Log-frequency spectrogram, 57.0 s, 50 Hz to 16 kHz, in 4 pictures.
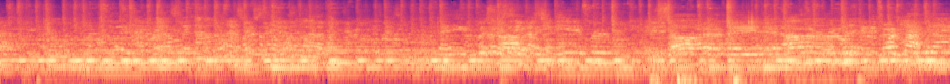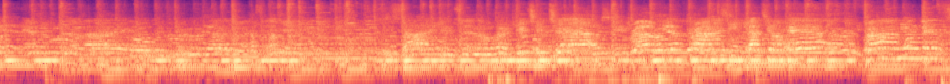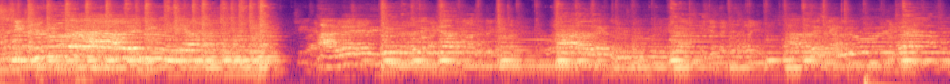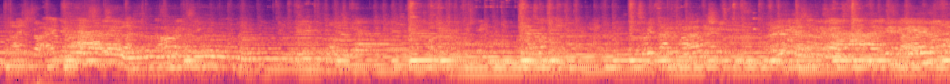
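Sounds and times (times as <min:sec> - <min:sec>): young men singing: 0:00.0 - 0:36.1, 0:36.8 - 0:49.9, 0:52.3 - 0:57.0
acoustic guitars strummed: 0:00.0 - 0:57.0.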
